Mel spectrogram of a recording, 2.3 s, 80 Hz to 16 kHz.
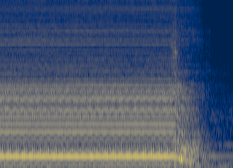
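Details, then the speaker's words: Rotary vacuum pump newly installed in a 1972 VW Bus EV conversion, heard in the still-empty vehicle where it sounds loud: a steady buzzing hum that cuts off cleanly as vacuum recovers quickly. This is normal operation, quieter than a diaphragm type. "there you have it you can see how quickly it it recovers these rotary pumps are very fast uh much quieter than a diaphragm type"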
